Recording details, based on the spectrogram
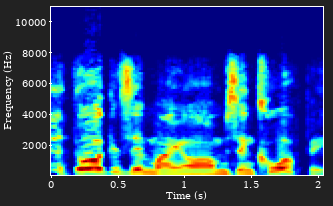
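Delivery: thick, heavily laid-on put-on New York accent. Showing English fans the New York accent they like: heavily put-on New York accent. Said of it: "That's when I really put it on".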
